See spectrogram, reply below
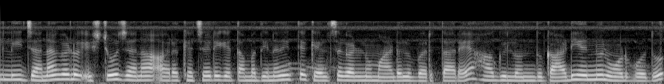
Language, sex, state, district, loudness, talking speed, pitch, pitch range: Kannada, female, Karnataka, Dakshina Kannada, -15 LUFS, 125 wpm, 190 Hz, 180-210 Hz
